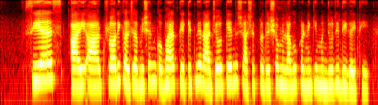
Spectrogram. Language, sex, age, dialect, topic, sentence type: Hindi, female, 18-24, Hindustani Malvi Khadi Boli, banking, question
